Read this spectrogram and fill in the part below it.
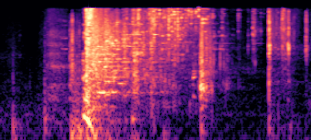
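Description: A heavy blow smashes a wooden crate.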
